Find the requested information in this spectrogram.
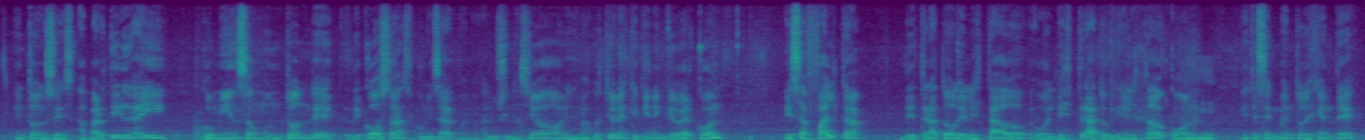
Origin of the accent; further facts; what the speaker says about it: El Dorado, Misiones, Argentina; Yo, soy del Dorado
